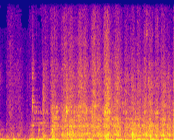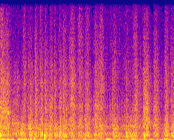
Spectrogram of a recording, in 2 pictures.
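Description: Two-band finest badger shave brush scrubbing shave soap lather on the face, a faint soft rubbing of many short strokes that picks up about a second in. Water just added to the brush tips is being worked into the lather to hydrate it.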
